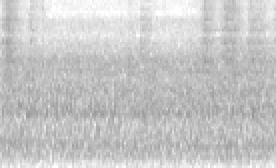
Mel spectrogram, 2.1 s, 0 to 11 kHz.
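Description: Steady background hiss, with a few faint light clicks in the second half as a plastic E27 bulb socket holder and its cord are handled.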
